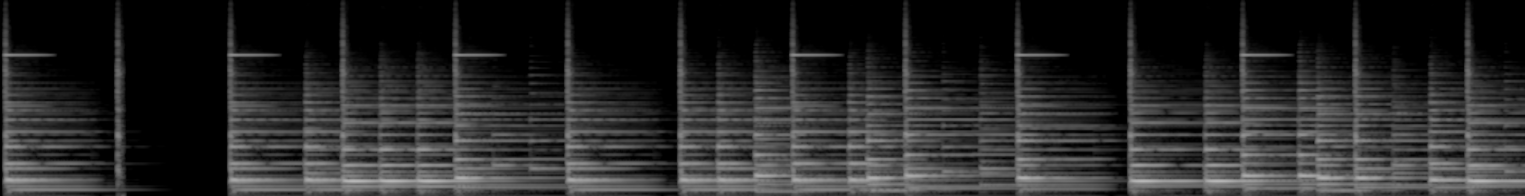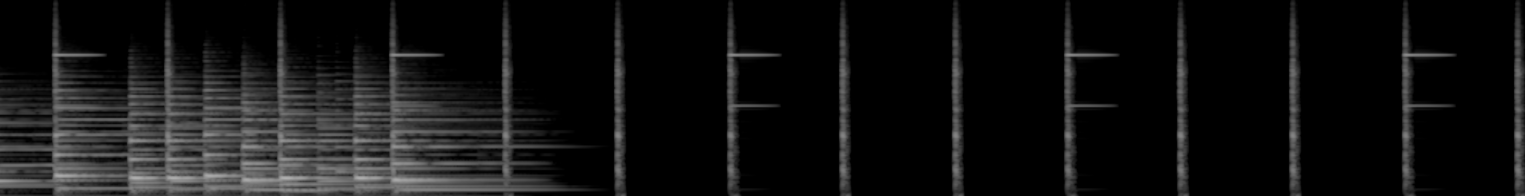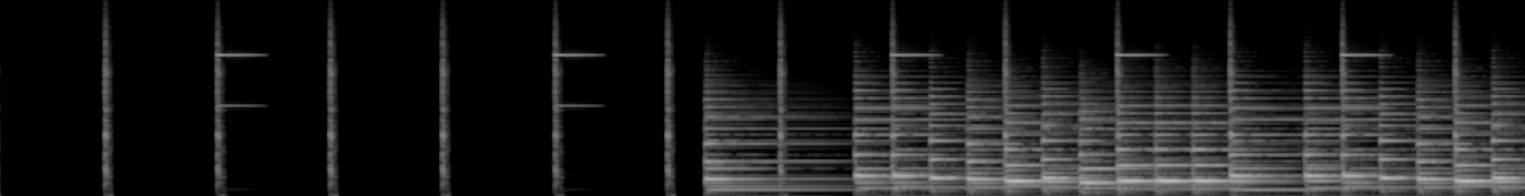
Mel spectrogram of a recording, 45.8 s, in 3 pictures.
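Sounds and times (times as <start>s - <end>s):
alto piano accompaniment for a Credo: 0.0s - 1.3s, 2.3s - 20.9s, 37.6s - 45.7s.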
